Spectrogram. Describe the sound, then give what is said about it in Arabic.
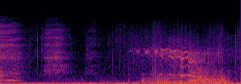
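A horse struck by an arrow lets out a loud, shrill whinny that builds after a few breathy snorts and trembles on to the end. “أخطأت من انفعالي، أصبت الحصان وكريم سليم. يا إلهي ما هذا؟ سقط الحصان.”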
